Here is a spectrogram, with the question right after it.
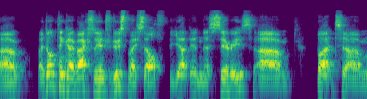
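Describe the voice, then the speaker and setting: A man's normal speaking voice, medium in pitch, with lively intonation and a moderate pace. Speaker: institute director. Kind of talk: lecture introduction.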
